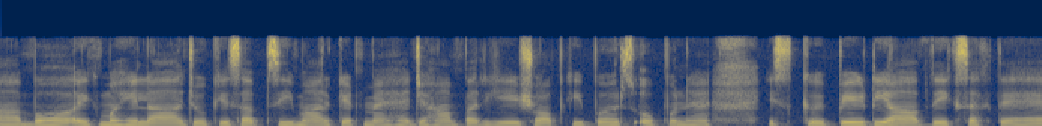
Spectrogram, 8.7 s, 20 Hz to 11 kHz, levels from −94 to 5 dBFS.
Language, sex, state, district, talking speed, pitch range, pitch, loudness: Hindi, female, Chandigarh, Chandigarh, 150 wpm, 175-185 Hz, 180 Hz, -22 LUFS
